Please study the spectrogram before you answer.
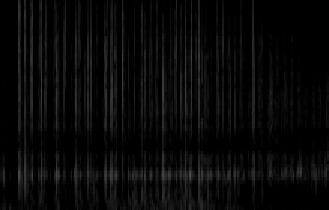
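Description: Long nails rapidly tap and scratch the black lid of a medium round plastic body butter tub, working over both the top and the rim. The sound is a quiet, dense run of bright, dry clicks mixed with scratchy scraping, with no ringing after each tap.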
